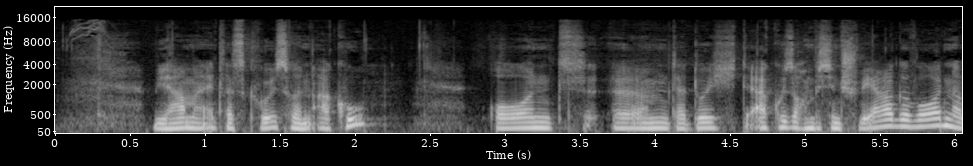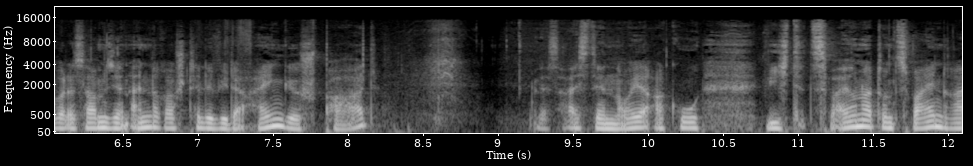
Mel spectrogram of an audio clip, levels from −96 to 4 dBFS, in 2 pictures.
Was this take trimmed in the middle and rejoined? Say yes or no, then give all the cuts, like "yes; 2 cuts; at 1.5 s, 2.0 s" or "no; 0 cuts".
no; 0 cuts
